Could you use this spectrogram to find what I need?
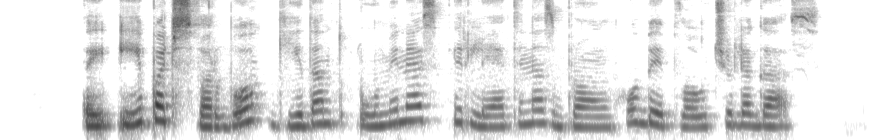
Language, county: Lithuanian, Šiauliai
